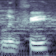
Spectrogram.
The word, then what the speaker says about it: Luffy: So, about the comment that it's pronounced Luffy.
